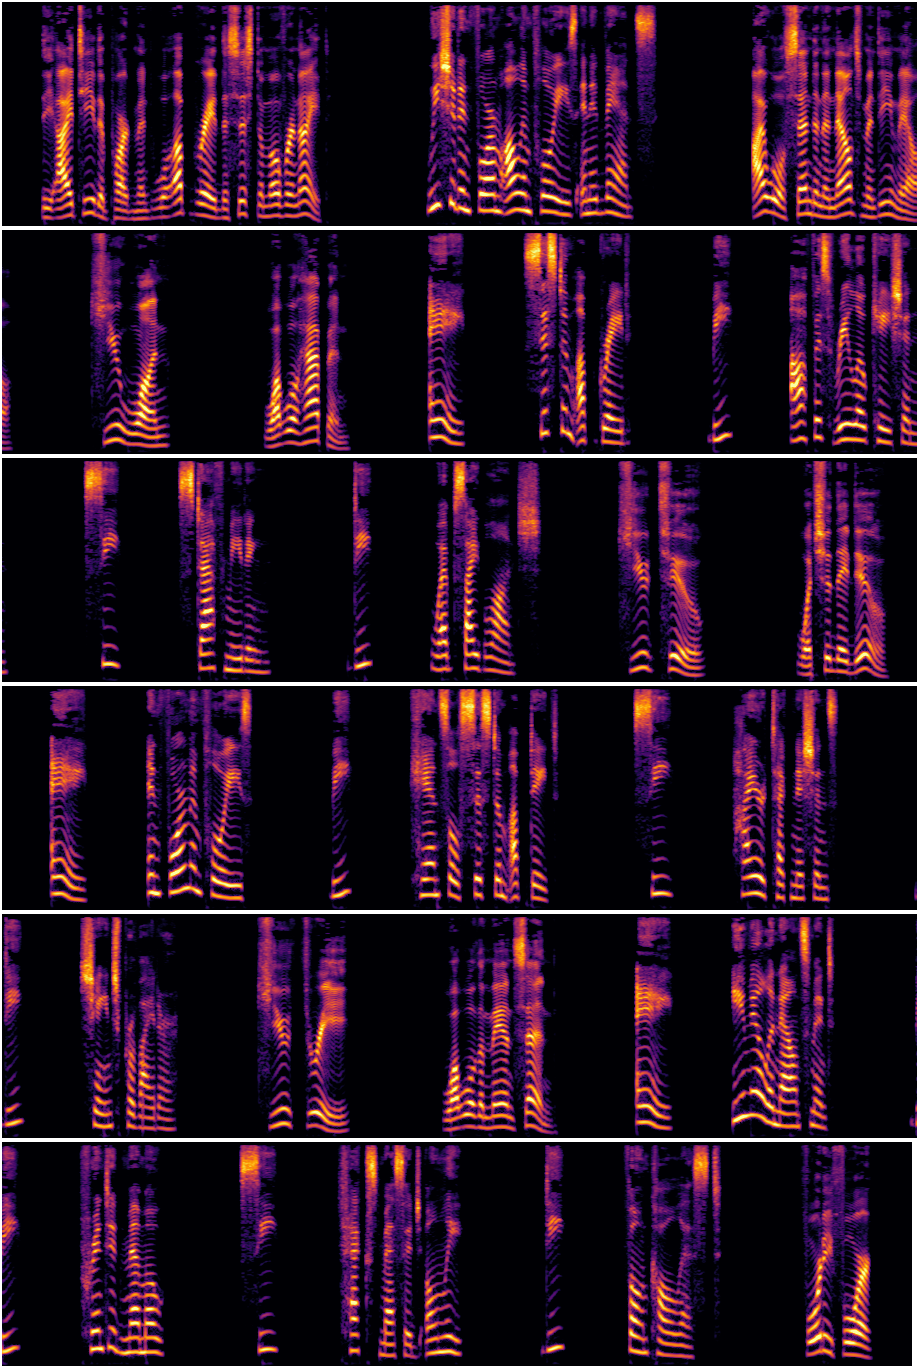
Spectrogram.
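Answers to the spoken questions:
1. A: System upgrade.
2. A: Inform employees.
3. A: Email announcement.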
